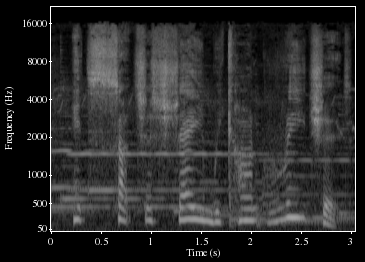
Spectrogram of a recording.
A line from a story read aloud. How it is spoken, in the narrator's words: sighed Rose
